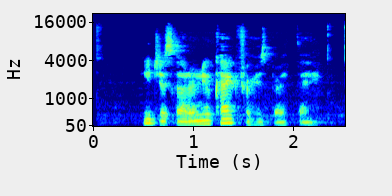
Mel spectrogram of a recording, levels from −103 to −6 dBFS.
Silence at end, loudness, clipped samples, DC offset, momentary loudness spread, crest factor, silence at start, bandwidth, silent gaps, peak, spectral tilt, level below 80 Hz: 0.25 s; -44 LUFS; under 0.1%; under 0.1%; 14 LU; 22 dB; 0.05 s; 15.5 kHz; none; -24 dBFS; -4 dB/octave; -80 dBFS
